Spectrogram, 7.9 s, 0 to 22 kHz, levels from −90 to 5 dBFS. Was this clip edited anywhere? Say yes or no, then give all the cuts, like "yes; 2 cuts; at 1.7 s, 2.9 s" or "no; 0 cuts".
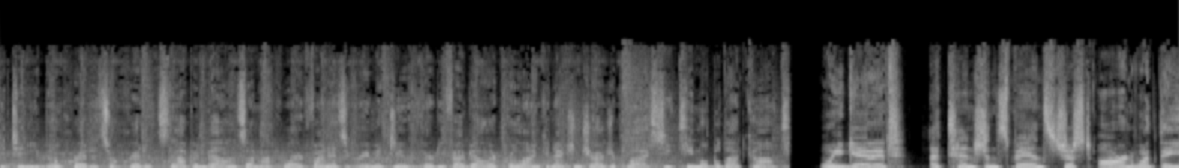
yes; 1 cut; at 5.3 s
